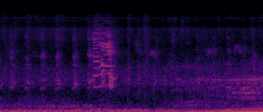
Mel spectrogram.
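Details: Backyard chickens in a coop. Faint clucks are followed by one brief, strained, harmonic hen call, then a deepening low rumble.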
